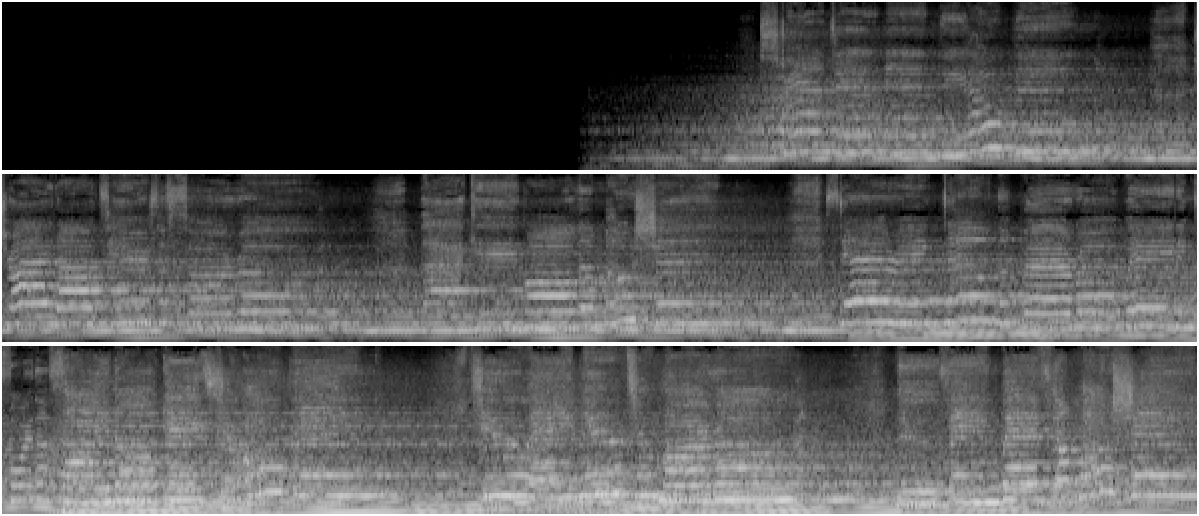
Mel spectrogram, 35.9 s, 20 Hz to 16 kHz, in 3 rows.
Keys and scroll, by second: 3.3 Up, 18.3 0, 20.3 1, 20.8 -, 22.9 a, 23.1 n.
